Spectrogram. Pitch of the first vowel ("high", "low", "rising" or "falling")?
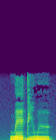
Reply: high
